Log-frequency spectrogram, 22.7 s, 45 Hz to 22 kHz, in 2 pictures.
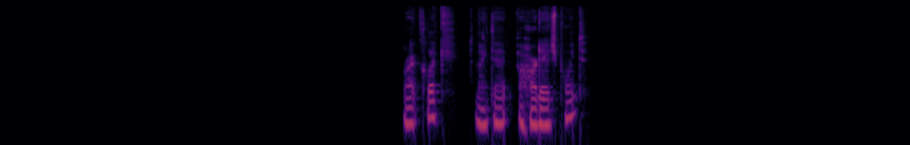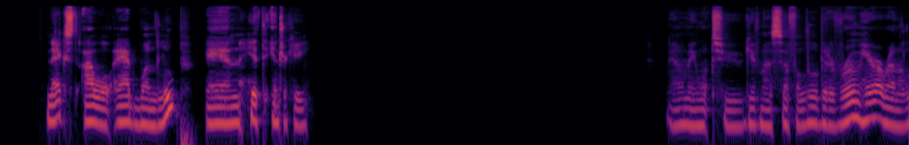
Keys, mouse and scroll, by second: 5.4 right click, 8.1 click, 13.4 click, 15.7 right click, 16.9 right click, 19.7 right click, 20.8 right click.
